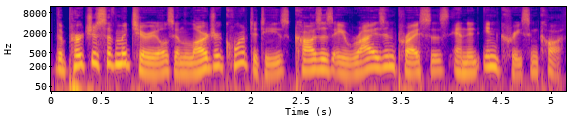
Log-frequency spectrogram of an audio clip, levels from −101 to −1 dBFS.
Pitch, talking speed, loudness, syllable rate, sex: 150 Hz, 200 wpm, -21 LUFS, 5.6 syllables/s, male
